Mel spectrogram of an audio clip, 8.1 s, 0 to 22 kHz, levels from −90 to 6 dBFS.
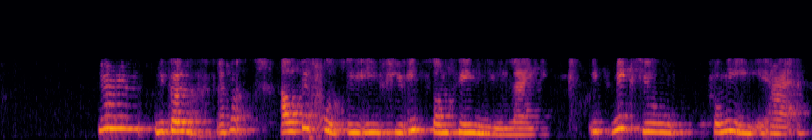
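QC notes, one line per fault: Throughout: G.729 codec. Speech is squeezed to 8 kbit/s and rebuilt from a vocal tract model, leaving nothing above 4 kHz and a plainly rough, synthetic edge.
3.20–3.28 s and 7.67–7.73 s: VoIP packet loss concealed by the speech codec. Each gap fits one 30 ms packet going missing. The decoder stretches the last sound into a fading buzzy tone or coloured noise before the speech recovers.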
